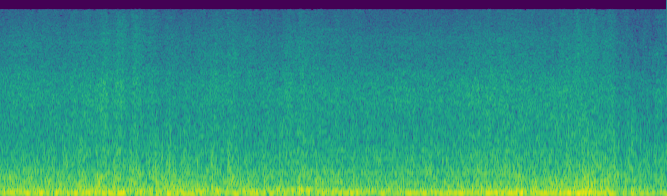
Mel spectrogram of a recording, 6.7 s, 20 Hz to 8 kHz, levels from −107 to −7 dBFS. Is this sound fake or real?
real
